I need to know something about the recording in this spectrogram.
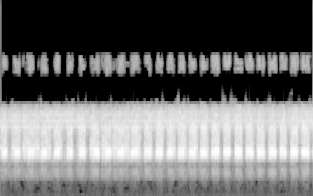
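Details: In southern France's Provence, cicadas sing on a summer day: a shrill, grating buzz broken into quick rhythmic throbs of roughly three per second, steady and unbroken.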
